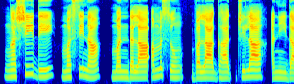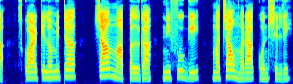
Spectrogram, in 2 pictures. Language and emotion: Manipuri, neutral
